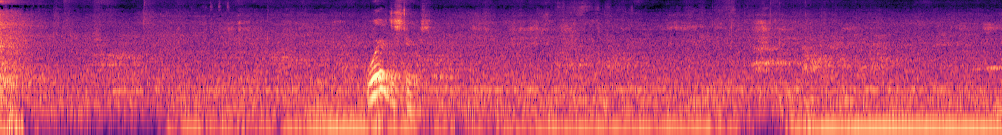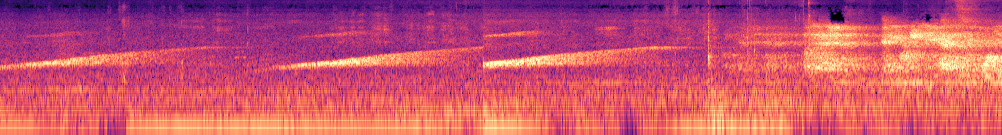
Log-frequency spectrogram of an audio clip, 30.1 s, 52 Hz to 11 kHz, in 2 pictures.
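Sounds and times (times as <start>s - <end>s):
steady low hum: 0.0s - 30.0s
fire alarm whoop tone: 19.1s - 25.3s.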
